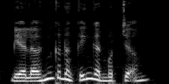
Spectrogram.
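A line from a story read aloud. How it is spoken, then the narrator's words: Hearty laughter. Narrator (Vietnamese): Tất Đô Ti bật cười ha ha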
